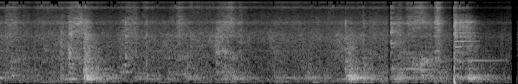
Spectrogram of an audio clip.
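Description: Spices with chili powder, turmeric and salt are stirred and fried in a pan for katla fish head muri ghonto. The spatula scrapes in repeated close strokes over a steady sizzle, and a sharp metallic clank sounds near the end.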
